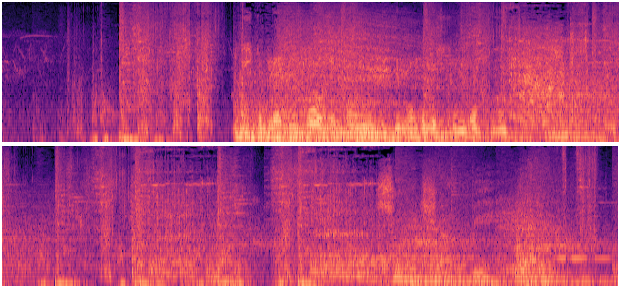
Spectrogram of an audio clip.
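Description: Weapons clash and magic effects whoosh during a fight.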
